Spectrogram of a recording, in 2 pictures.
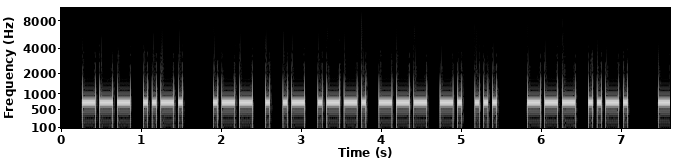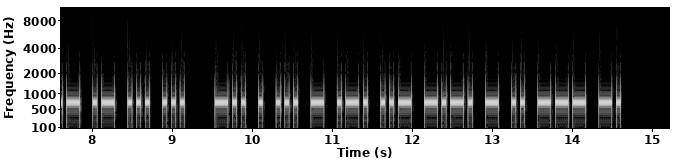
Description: Morse code, heard as a keyed tone, about 22 wpm, 700 Hz. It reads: OF WEAPONS OF MASS DESTRUCTION
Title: Sets of 5 Words Encore 22wpm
